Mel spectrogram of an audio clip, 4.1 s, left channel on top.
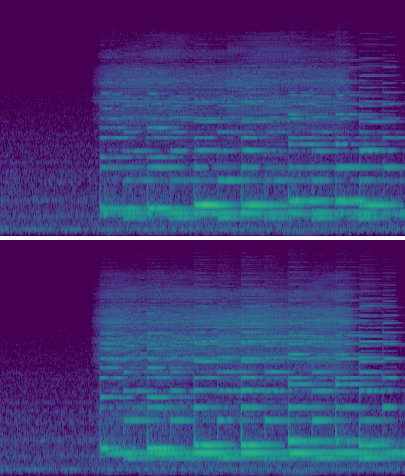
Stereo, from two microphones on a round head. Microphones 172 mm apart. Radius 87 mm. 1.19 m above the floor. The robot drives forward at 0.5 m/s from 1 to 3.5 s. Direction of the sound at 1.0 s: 25° right (ahead or behind).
